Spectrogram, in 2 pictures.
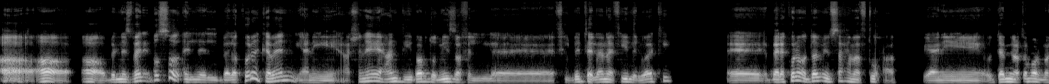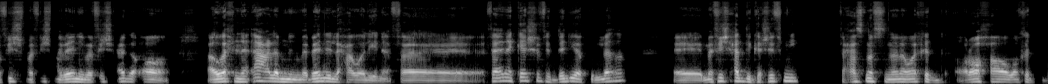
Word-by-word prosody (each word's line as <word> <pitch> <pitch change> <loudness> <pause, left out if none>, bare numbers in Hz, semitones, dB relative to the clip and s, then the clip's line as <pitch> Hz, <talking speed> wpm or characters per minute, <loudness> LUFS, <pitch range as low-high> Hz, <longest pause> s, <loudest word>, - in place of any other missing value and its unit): آه، - - +3
آه، - - +6
آه، 90 - +3
بالنسبة 120 - +2
لي 165 0 -5
بُصّ 210 +2 -1
ال 115 -1 0
البلكونة 105 0 0
كمان 175 +7 +1
يعني 95 -1 -4
عشان 135 +1 -5
هي 160 0 +3
عندي 130 -4 0
برضه 130 -3 +3
ميزة 125 -4 +2
في 100 - -9
ال 85 -2 -4
في - - -10
البيت 120 +2 -3
اللي 115 - +3
أنا 120 -1 +3
فيه 130 - 0
دلوقتي 125 - -2 0.6
آآ، 100 0 +2
البلكونة 120 - +2
قدّامي 165 -3 +3
مساحة 140 +2 -2
مفتوحة، 115 -3 -3 0.3
يعني 95 -1 -1
قدّامي 125 +2 +3
يعتبر 135 +1 +3
ما 110 - -3
فيش 135 -1 -6
ما 110 - -5
فيش 135 +3 -10
مباني 120 +3 +3
ما 110 - 0
فيش 130 +4 -8
حاجة 140 -1 -2
آه، 115 -1 +1 0.4
أو - - +7
إحنا 135 0 0
أعلى 150 -4 +5
من 125 -1 +4
المباني 130 +6 +2
اللي 125 - +1
حوالينا 100 -5 -3
ف - - -8 0.8
فأنا 150 +1 +1
كاشف 160 -1 -3
الدنيا 135 +6 0
كلّها 145 - -3 0.5
آآ، 100 0 +1
ما - - -1
فيش 150 +3 0
حد 145 -4 +2
كاشفني، 150 +4 -3 0.4
فحاسس 130 +6 -4
نفسي 135 -3 -1
إن 115 - 0
أنا 120 0 +1
واخد 120 -6 -3
راحة، 125 -1 +1
واخد 115 -1 -1
120 Hz, 185 wpm, -22 LUFS, 105-140 Hz, 0.8 s, أو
